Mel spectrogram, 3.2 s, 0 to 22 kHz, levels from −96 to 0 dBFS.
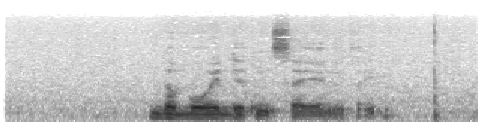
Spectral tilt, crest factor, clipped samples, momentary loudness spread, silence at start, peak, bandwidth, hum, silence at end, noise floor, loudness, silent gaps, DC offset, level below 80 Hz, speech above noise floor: -7 dB/octave; 18 dB; under 0.1%; 24 LU; 1 s; -8 dBFS; 12.5 kHz; none; 0.25 s; -56 dBFS; -25 LUFS; none; under 0.1%; -56 dBFS; 31 dB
